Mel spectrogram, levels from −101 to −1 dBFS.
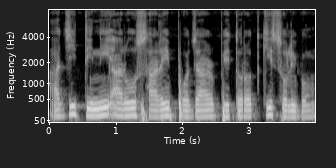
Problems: constant background noise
